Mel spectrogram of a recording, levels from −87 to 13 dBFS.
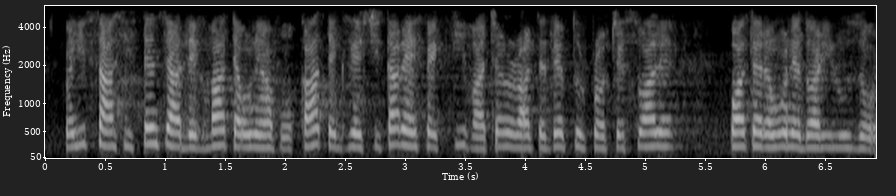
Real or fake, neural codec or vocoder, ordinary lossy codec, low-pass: fake; vocoder, 22.05 kHz, 80 mel bands, HiFi-GAN; none; 5.4 kHz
